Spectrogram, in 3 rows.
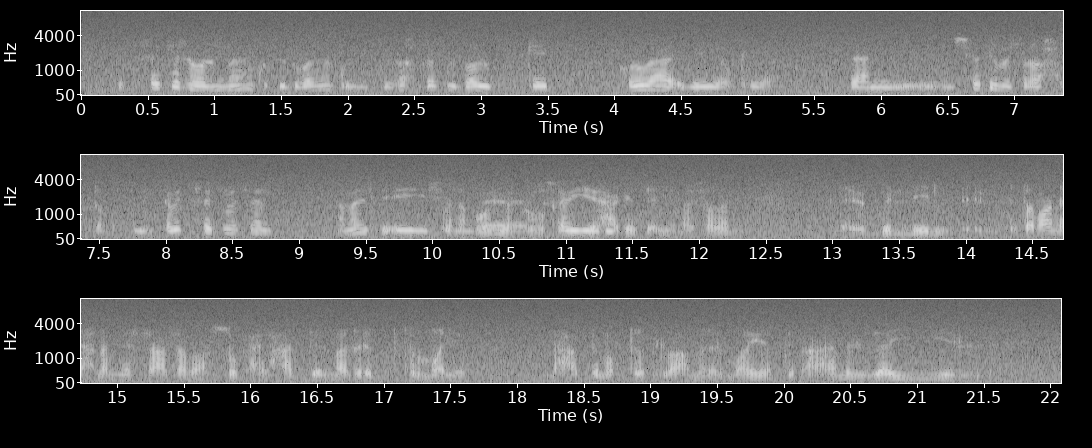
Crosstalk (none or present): present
